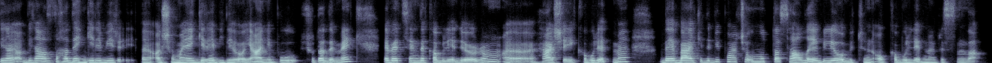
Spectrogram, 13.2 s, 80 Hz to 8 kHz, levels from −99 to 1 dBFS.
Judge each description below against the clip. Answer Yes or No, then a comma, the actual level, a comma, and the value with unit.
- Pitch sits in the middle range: No, high, 205 Hz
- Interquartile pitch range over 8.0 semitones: No, narrow, 2.6 semitones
